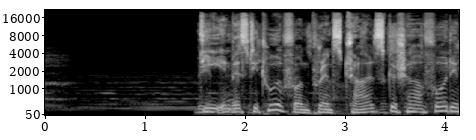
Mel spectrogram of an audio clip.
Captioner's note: voiceover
